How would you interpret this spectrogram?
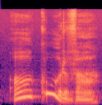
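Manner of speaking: slow, drawn-out dismay; sudden realisation. Acted. Narrator realising he forgot his fish. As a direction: freeze as it dawns.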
